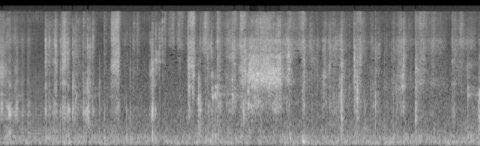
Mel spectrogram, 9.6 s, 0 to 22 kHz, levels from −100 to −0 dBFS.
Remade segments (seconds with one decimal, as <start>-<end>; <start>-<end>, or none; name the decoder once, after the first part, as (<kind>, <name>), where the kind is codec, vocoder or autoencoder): 0.0-0.9 (vocoder, BigVGAN v2)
